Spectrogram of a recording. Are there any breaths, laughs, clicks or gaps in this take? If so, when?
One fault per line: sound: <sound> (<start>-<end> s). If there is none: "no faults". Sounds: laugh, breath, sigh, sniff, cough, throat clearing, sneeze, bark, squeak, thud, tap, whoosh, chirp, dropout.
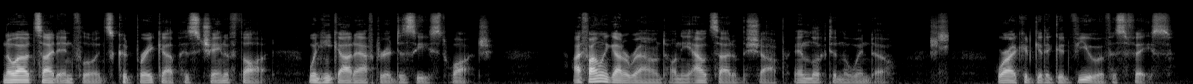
sound: laugh (9.3-9.5 s)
